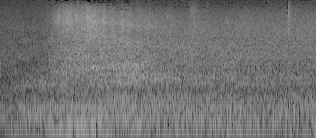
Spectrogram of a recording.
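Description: Hurricane wind and rain outdoors: a steady rushing noise that swells up over the first two seconds and then holds.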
